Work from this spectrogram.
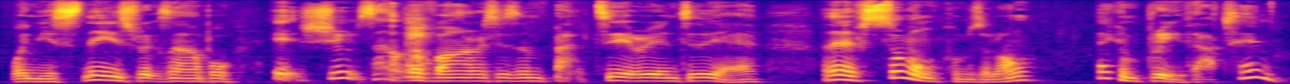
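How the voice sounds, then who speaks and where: A man playing a patient, reassuring father who explains things in a children's storybook, with a husky voice. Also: medium pitch, very animated, normal speed, mellow. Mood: patient, explaining. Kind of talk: read-aloud children's storybook dialogue.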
